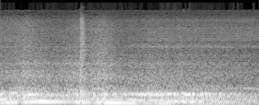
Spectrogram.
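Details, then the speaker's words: Modified carbureted KIA, lacking power under load: picks up quickly off idle with deep even rumble, no stumble or miss, revs as quick as before; normal free rev. "Well, it revs up just as quick as it did before."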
